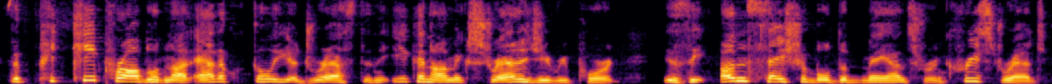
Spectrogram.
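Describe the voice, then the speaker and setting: A woman's voice: medium pitch, no room sound. A woman delivering a prepared public comment speech to a council as a resident, earnestly making an appeal.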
